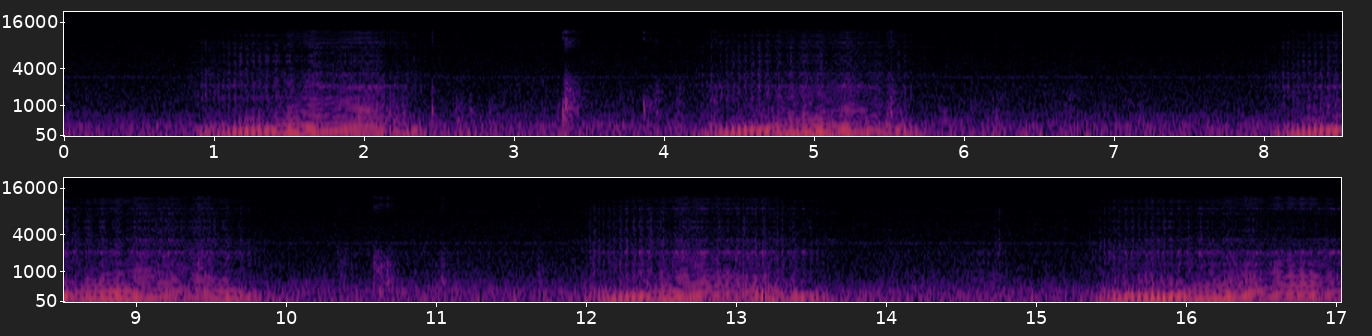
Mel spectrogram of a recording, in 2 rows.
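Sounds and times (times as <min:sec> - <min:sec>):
man snoring: 0:00.8 - 0:02.5, 0:04.2 - 0:05.8, 0:08.0 - 0:10.0, 0:12.0 - 0:13.8, 0:15.3 - 0:17.0.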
